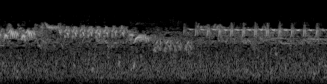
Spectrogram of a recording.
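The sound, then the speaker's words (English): A dense spring dawn chorus of male songbirds singing at first light, with many overlapping high chirps, trills and warbles pouring out continuously, some voices bright, others softer, with no talking. “As early morning light extinguishes the stars, as the first rays of sunlight fill the trees, male birds begin to pour out their songs.”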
